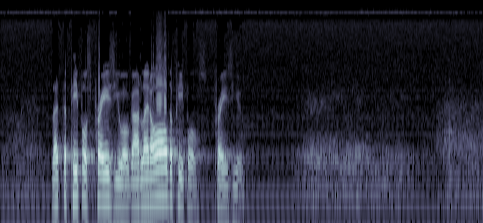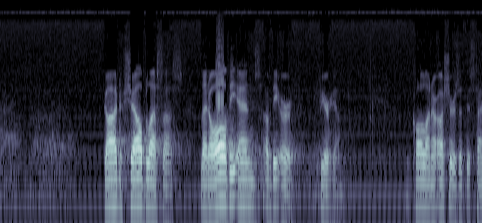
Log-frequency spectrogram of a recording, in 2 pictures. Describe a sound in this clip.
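An older man speaks calmly into a microphone, with pauses, in a room with some echo.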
